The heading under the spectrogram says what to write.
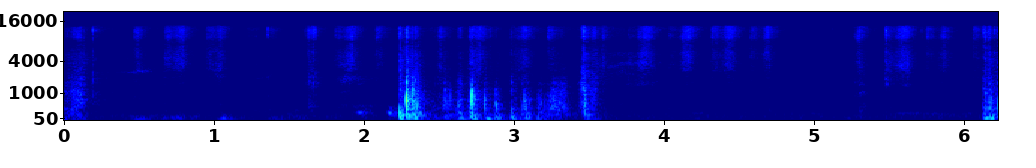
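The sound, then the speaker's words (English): Playing cards in Dragon Shield sleeves being shuffled, a run of quick, dry scraping and flicking bursts with short pauses between, a louder rustling stretch in the middle, fairly quiet overall. “And it's a very distinct scraping noise.”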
